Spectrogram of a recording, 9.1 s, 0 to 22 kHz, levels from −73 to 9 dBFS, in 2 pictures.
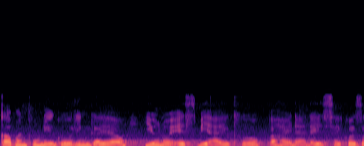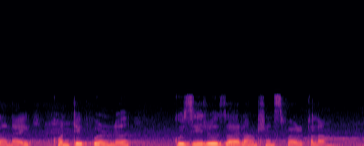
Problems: constant background noise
